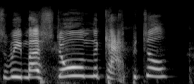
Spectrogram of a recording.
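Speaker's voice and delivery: very high, squeaky, put-on British accent. Describing an imagined bad undercover agent at January sixth, British SAS guy voice. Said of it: "and he talks like this".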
